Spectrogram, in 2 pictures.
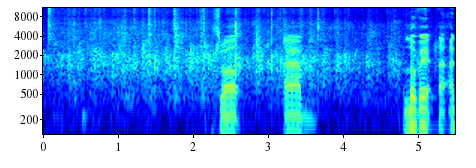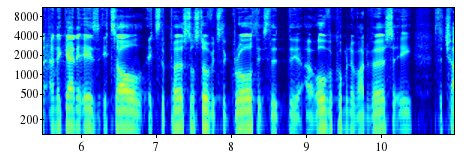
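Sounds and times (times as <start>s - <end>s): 
round of applause: 0.0s - 5.9s
speech: 2.3s - 3.7s, 4.8s - 10.9s.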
